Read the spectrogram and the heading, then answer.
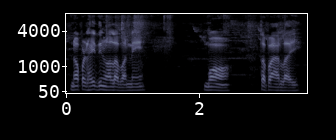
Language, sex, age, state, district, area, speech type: Nepali, male, 45-60, West Bengal, Jalpaiguri, urban, spontaneous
